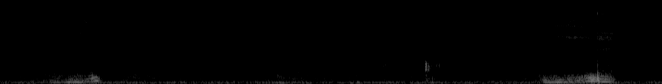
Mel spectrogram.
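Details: Hana-chan the dachshund dozing deeply and snoring like an old man; two rasping, gurgling snores roughly five seconds apart, the second louder and longer, with a faint click between them.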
